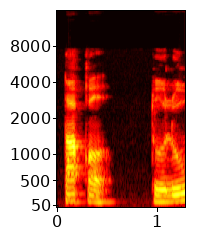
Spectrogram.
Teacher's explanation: তা ওপেন থাকবে, কাফটাকে আমরা রাইট দিয়ে একটু কলকলা করব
